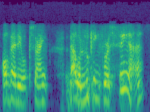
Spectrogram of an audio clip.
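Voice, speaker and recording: A middle-aged man with a broad Australian accent and a husky voice, chatting casually and telling anecdotes as an animated interview guest. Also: sits high, normal speed, dry recording. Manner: animated storytelling, acts out quoted remarks. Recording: tinny phone-like line.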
